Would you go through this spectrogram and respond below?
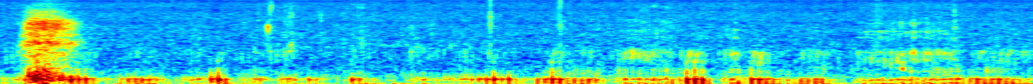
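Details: Aki, a Ragdoll cat aged nine months, kneads on the bed and purrs. A brief rustling burst opens, then a continuous deep rumble follows, rising and falling with each breath.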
